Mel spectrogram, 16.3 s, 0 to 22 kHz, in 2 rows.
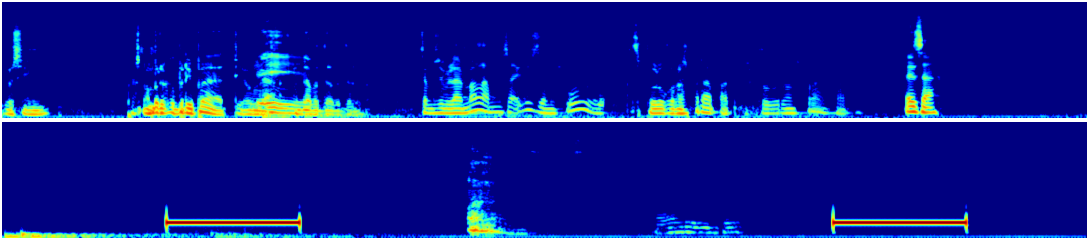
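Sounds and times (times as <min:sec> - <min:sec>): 
speech: 0:00.0 - 0:07.2
WhatsApp outgoing call ringing tone: 0:09.4 - 0:10.4, 0:14.4 - 0:15.4
sharp throat-clearing: 0:11.6 - 0:12.1.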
